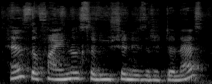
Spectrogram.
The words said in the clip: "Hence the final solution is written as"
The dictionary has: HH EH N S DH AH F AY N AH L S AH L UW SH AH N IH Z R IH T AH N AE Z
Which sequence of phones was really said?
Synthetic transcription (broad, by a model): HH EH N S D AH F AY N AH L S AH L UW SH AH N IH Z R IH T AH N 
